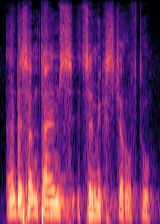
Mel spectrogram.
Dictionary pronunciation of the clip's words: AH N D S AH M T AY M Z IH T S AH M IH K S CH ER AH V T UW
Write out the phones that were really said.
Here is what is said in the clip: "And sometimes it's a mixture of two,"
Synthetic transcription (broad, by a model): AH N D S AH M T AY M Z IH T S AH M IH K S CH ER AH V T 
